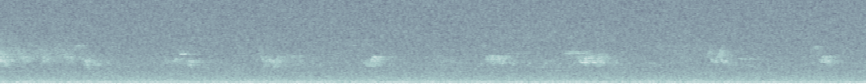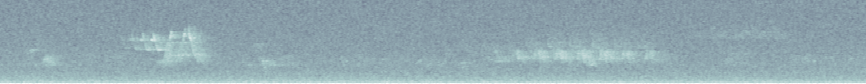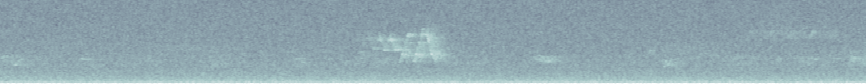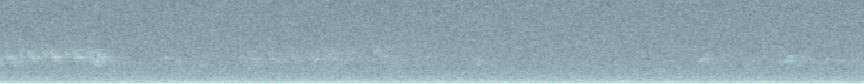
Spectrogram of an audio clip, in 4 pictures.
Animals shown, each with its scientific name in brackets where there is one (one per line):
Ovenbird (Seiurus aurocapilla)
Black-and-white Warbler (Mniotilta varia)
Red-eyed Vireo (Vireo olivaceus)
Chestnut-sided Warbler (Setophaga pensylvanica)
